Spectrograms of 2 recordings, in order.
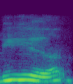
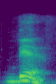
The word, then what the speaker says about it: bear: One thing, actually, B-double-E-R, we say beer, but B-E-A-R, bear, okay?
